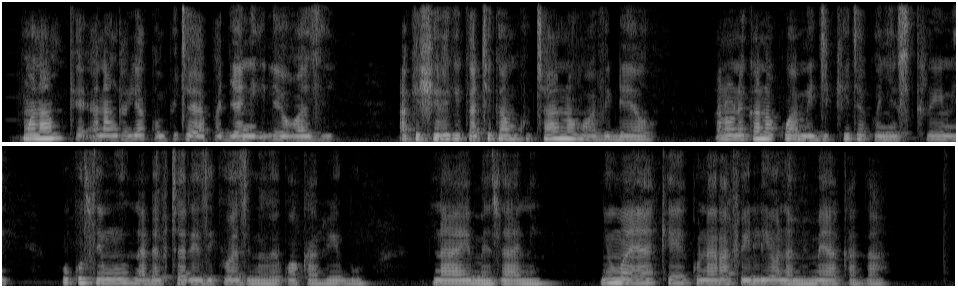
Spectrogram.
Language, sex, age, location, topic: Swahili, female, 25-35, Nairobi, education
